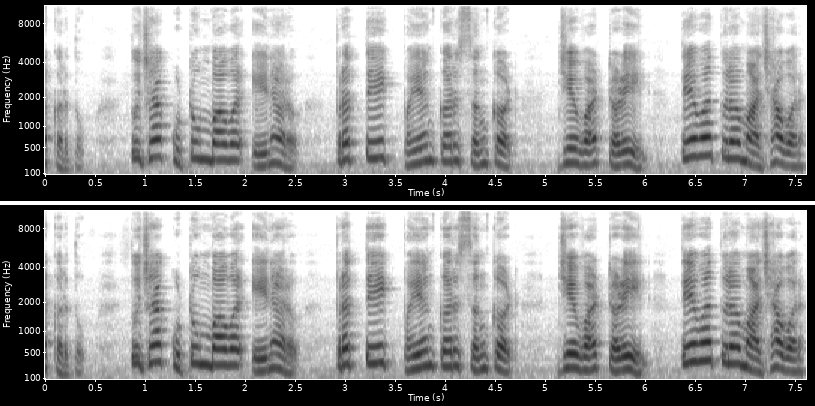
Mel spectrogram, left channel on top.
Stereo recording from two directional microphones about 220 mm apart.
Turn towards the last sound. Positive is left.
turn(degrees=-15)  # may be behind; listen again after turning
